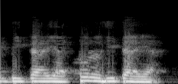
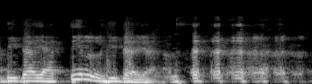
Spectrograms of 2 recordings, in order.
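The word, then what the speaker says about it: بداية الهداية: ada huruf jar B katanya dibacanya bidayatul hidayah. Harusnya bidayatil hidayah.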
